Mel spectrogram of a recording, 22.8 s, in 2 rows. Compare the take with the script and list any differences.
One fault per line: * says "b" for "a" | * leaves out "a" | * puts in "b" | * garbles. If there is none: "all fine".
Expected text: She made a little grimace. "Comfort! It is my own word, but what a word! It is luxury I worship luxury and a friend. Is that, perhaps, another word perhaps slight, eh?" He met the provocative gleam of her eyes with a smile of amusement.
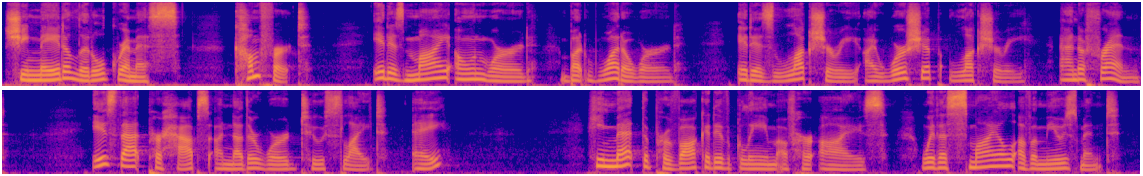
* says "too" for "perhaps"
